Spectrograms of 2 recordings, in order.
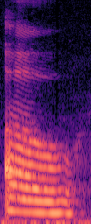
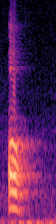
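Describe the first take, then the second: First: The vowel is long with well-rounded lips. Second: The vowel is short and less rounded. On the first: The speaker calls it right. "You want O" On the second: The speaker calls it wrong. "You don't want it to be"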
